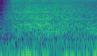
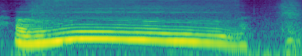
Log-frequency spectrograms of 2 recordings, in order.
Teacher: here in your throat are vibrating and making a sound so the f sound is unvoiced and sounds like this and the v sound is voiced and sounds like this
